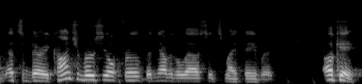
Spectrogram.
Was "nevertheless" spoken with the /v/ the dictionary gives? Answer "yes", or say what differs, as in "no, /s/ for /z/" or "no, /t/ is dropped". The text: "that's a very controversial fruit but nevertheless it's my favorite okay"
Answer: yes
